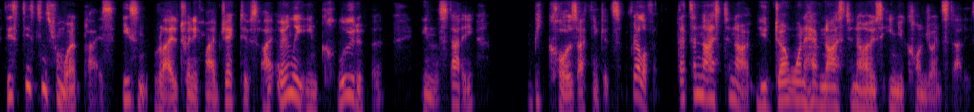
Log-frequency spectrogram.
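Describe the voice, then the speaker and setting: A man leads a workshop-style webinar, picking up viewer questions and talking them through in a relaxed, conversational way. His voice is deeply gravelly and a little husky, with a lively pitch that rises and falls often. The recording is dry and close to the mic. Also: no echo. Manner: reads out viewer comments and responds conversationally with fillers. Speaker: webinar presenter.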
